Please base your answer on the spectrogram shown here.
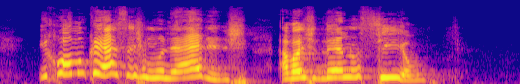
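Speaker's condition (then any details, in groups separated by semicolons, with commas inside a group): Cerebral palsy; birth brain injury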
